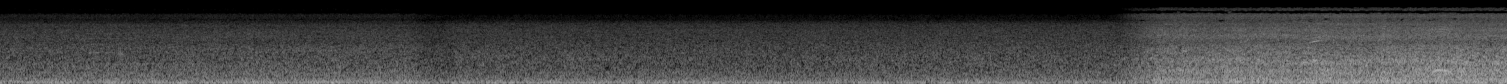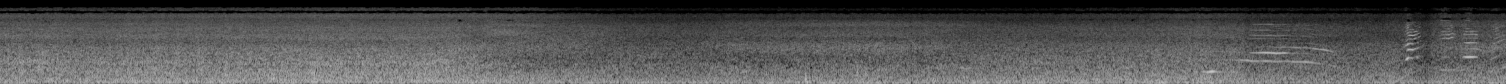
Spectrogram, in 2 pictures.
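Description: Mountain waterfall: a steady rush of falling water that grows clearly louder about eleven seconds in and stays loud.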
